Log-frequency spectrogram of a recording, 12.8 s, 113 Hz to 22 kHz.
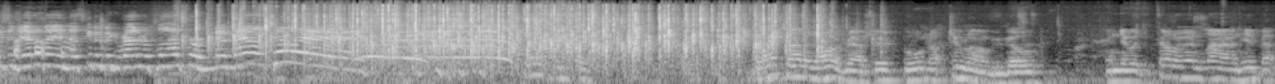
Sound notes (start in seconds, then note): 3.7 applause, cheers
